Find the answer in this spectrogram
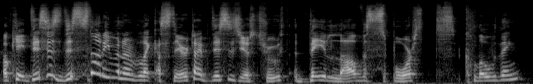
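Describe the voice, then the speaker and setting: A woman co-hosting a podcast in casual chat, blunt and quick to swear. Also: fairly low pitch, big pitch swings, a bit bright. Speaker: podcast co-host.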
